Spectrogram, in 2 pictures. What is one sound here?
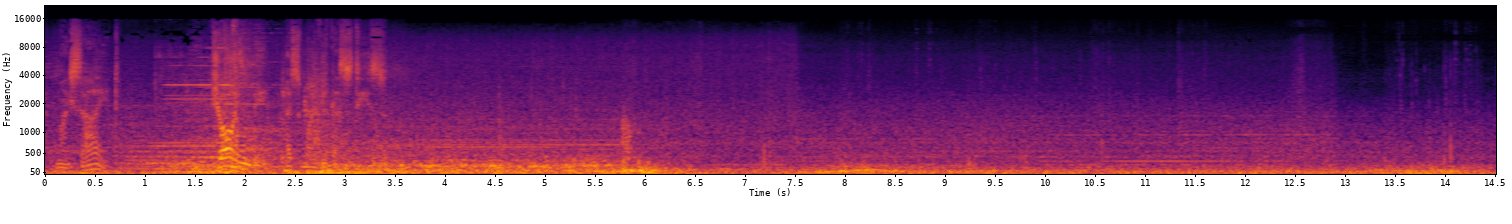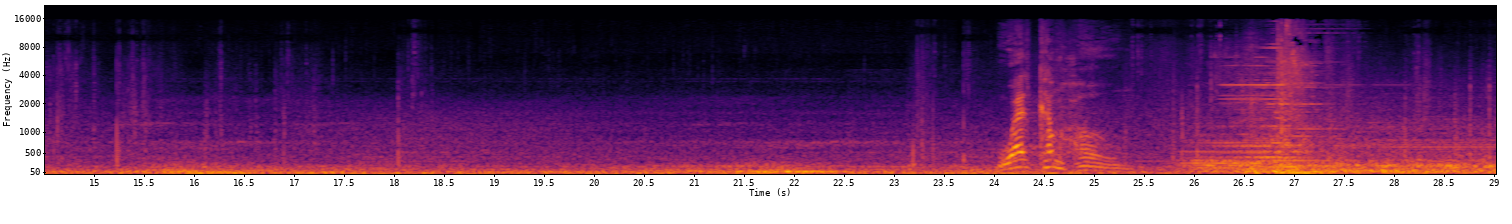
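A deep-voiced man speaks slowly and grandly, close by.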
